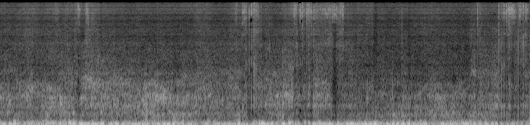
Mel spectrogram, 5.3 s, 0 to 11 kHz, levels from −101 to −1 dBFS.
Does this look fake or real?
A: fake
